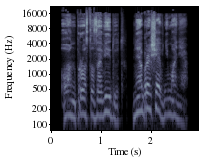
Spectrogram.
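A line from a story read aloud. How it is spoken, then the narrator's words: Loud whisper. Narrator (Russian): громким шепотом заявил Макс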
